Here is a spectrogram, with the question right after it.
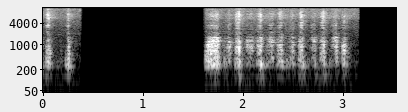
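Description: A coin scratches the latex coating off the panels of a thin paper scratch card. A brief rasping burst is followed by a pause, then a longer run of quick, dry scratching strokes with a bright, papery texture.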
